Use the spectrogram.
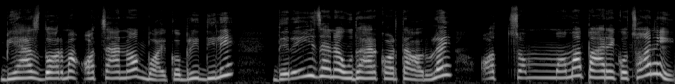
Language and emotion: Nepali, surprised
